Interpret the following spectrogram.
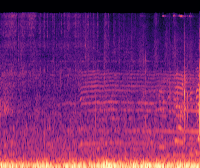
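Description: Heavy wind and handling rumble on the microphone of a camera carried at a run. A little under halfway through, a voice joins with one long held call, and shouted speech starts near the end.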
